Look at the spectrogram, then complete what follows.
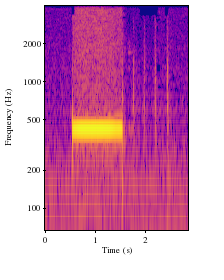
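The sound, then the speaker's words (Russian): A telephone tone on an outgoing call: one loud, steady electronic beep held for about a second, with a faint hiss behind it, followed by a few soft clicks and then quiet. “Так, это Дмитрий звонит.”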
